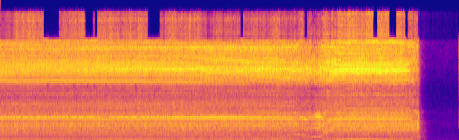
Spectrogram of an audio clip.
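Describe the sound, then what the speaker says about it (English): A power drill whines at steady pitch while boring a small pilot hole, dips briefly under load, revs back up, then cuts off abruptly into quiet, on a cold screened-in porch. "I drill a little pilot hole for the hook."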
